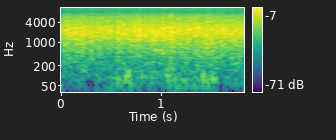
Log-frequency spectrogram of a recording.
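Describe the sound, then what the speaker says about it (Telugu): Heavy rain falls in a forest, a dense, even wash of close patter with no pauses and no voices. "ఇక వాన అయితే ఫుల్ పడుతుంది."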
